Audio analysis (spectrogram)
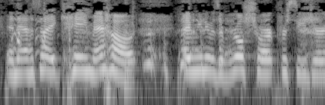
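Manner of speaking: can barely get it out for laughing; giggly, loud retelling; laughing while telling. Real, not acted. Laughing recalling happy drugged state.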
